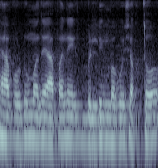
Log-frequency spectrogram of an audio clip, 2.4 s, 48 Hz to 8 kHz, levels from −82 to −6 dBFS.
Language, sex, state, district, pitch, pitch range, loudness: Marathi, male, Maharashtra, Sindhudurg, 115 Hz, 110-115 Hz, -33 LUFS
